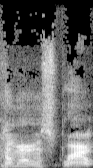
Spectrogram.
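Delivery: imitated, put-on Southern accent. Retelling what another man said to him, imitating a Southern accent. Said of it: "I'm making him sound Southern".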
